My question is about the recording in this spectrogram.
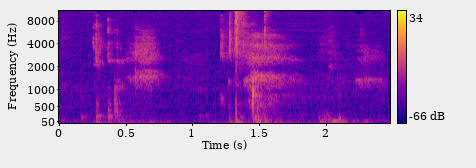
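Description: A few short clicks and scuffs from a person stepping up to a whiteboard, picked up close by a headset microphone; the loudest come about one and a half seconds in.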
